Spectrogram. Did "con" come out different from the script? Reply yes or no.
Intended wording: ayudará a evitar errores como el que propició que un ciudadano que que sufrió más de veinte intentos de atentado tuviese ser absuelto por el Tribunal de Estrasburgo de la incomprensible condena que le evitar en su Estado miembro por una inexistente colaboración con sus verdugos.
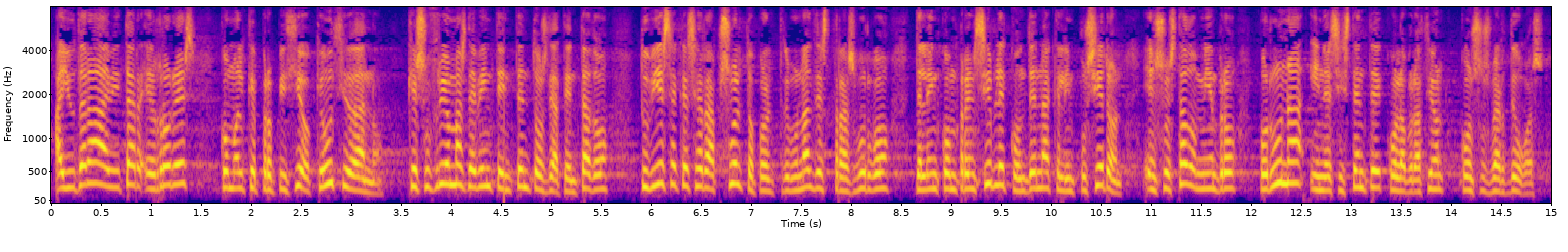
no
